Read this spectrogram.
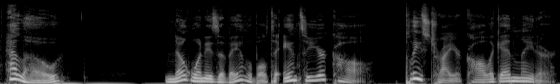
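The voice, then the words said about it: Imitates an automated phone message voice. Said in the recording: “this, like, phone voice would come on ... that was a really great impression”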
